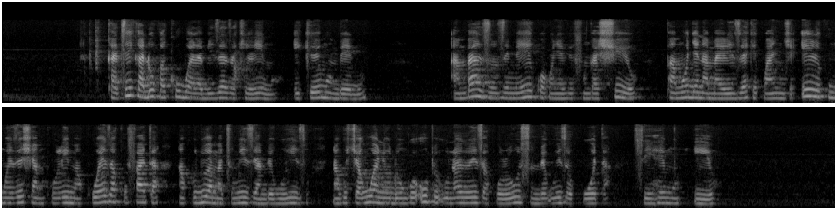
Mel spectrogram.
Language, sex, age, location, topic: Swahili, female, 18-24, Dar es Salaam, agriculture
